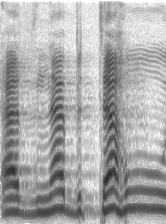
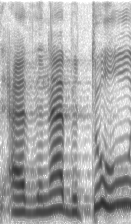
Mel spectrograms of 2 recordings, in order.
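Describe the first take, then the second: First: The vowel before the final pronoun is a. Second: The vowel before the final pronoun is u. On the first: The listener committed the sin. "يعني أنت اللي سويت" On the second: The speaker committed the sin. "يعني أنا اللي سويت"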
